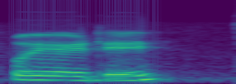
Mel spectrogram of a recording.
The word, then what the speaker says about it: Boyardee: Good for Chef Boyardee. I love that his name was actually Boyardee. – Mm-hmm. Yeah. – They spell the name phonetically to keep American tongues from twisting on the Italian pronunciation.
